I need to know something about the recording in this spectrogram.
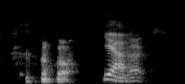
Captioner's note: laughing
